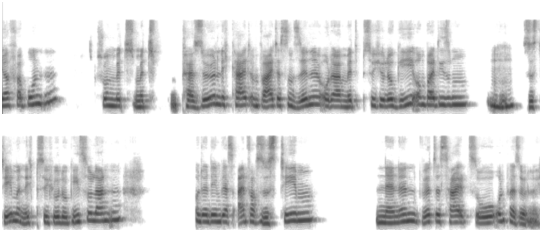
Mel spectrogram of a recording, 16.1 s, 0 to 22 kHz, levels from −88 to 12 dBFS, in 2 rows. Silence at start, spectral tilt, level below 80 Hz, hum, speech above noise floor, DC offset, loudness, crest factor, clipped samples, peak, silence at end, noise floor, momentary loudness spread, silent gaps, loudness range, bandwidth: 0 s; -5.5 dB/octave; -72 dBFS; none; 33 dB; under 0.1%; -22 LUFS; 14 dB; under 0.1%; -10 dBFS; 0 s; -55 dBFS; 7 LU; 10.51-10.96 s, 12.96-13.66 s; 2 LU; 12.5 kHz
